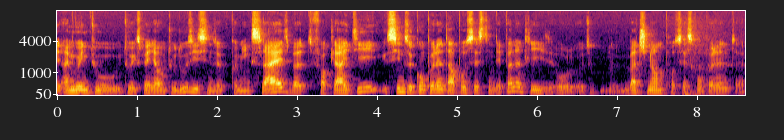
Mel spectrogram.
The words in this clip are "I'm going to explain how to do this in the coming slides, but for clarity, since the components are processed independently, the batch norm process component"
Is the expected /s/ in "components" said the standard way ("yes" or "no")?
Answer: no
